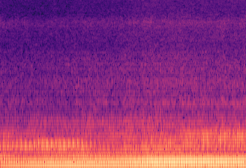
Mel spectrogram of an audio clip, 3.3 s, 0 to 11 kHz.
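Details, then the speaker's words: Nissan Silvia S13 in neutral, running consistently for the first time after a fuel system rebuild. Deep, even exhaust rumble with a firm rev that climbs and holds cleanly; full power, no misses. "we got full power folks they're gonna hit oil throw that's wonderful"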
